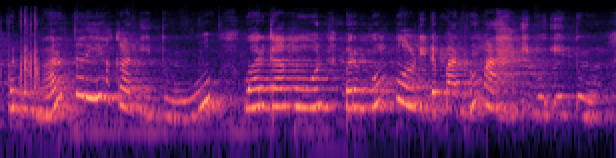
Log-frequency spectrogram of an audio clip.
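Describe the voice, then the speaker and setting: A woman narrating a folk tale theatrically as a contestant, deliberate and with dramatic pauses. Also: very high-pitched, sing-song. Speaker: storytelling contestant. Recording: echoey hall, distant microphone.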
